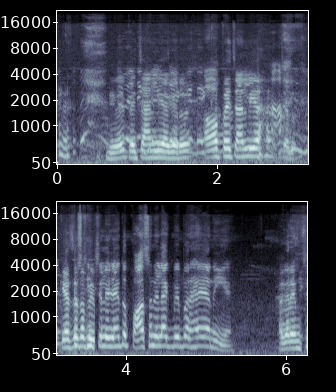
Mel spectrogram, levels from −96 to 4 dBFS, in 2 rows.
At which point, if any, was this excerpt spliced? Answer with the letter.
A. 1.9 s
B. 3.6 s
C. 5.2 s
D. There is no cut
B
